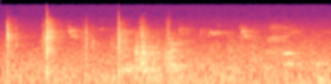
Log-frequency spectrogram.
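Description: A few sharp knocks and clicks, the clearest near the start, just after half a second and at about one and a half seconds, with faint bird chirps behind them.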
